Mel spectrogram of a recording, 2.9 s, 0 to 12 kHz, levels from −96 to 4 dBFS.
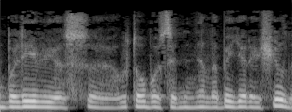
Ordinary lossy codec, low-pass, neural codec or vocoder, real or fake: MP3, 32 kbps; 10.8 kHz; none; real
